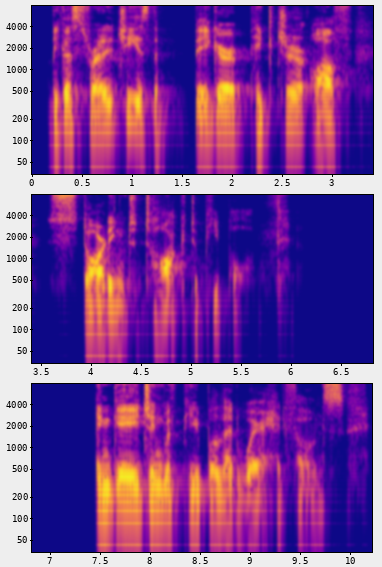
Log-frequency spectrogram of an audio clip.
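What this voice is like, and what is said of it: German accent. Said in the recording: “my German accent prohibits me from pronouncing that word correctly”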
